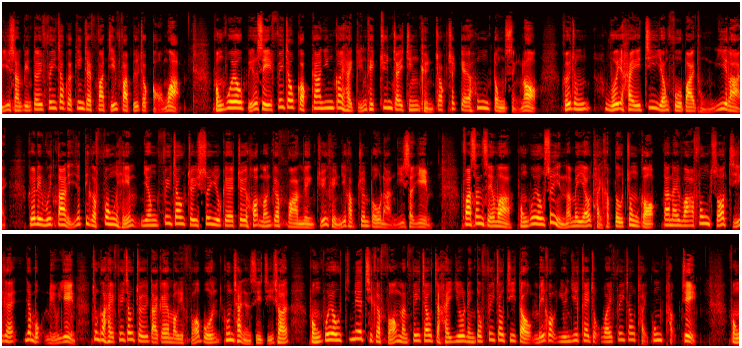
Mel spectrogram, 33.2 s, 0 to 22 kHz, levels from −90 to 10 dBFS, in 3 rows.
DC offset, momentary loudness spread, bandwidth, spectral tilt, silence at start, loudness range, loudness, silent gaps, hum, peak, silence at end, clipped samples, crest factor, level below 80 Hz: under 0.1%; 8 LU; 15.5 kHz; -5 dB/octave; 0 s; 3 LU; -28 LUFS; none; none; -6 dBFS; 0 s; under 0.1%; 22 dB; -74 dBFS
